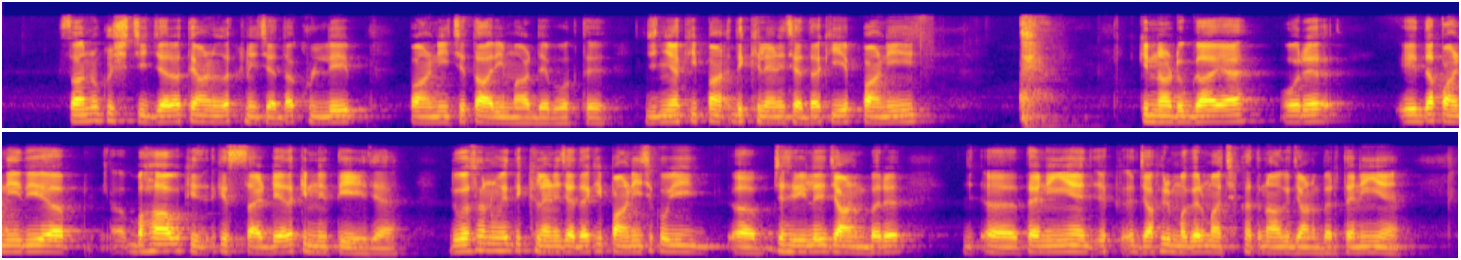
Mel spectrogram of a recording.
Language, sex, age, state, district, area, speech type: Dogri, male, 18-30, Jammu and Kashmir, Kathua, rural, spontaneous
